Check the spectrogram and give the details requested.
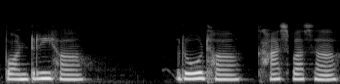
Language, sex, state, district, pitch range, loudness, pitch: Hindi, male, Uttar Pradesh, Varanasi, 230-260 Hz, -15 LUFS, 240 Hz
